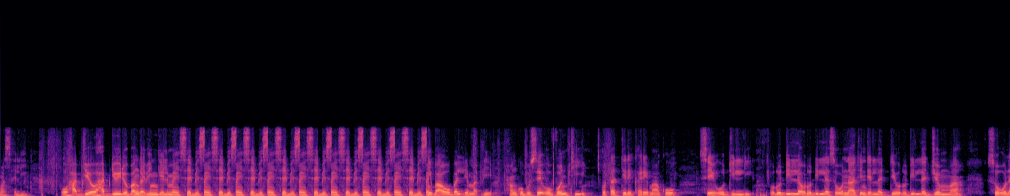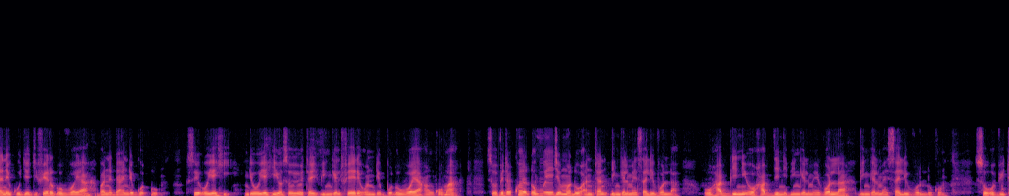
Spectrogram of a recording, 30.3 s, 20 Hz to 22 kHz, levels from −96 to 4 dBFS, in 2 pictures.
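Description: From 3.06 s to 6.43 s the speech falls into a broken-record loop. A fragment of about 0.48 s plays back to back seven times, identical on each pass. The likely cause is a player or stream that stalled and kept re-sending the last chunk it held, so the audio that belonged in those three-plus seconds is simply gone. What sets this apart from packet loss is that the repeats are clean and exact, with no choppiness or metallic colouring.

Between 21.74 s and 23.47 s comes repeated packet loss, heard as robotic sound. Twelve gaps land in under two seconds, the longest 90 ms. Each is patched by stretching the sound just before it, so roughly a quarter of the stretch is filled-in audio. The speech stutters and buzzes with fragments missing. Unlike the loop, no whole piece recurs: the audio keeps moving forward, only broken and smeared.

Throughout, the call path leaves nothing above 8 kHz, which fits a wideband codec such as G.722.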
